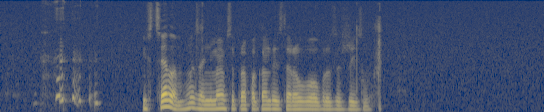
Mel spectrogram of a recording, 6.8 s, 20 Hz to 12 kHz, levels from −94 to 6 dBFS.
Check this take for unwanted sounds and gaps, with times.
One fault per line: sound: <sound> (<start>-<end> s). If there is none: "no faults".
sound: laugh (0.4-1.3 s)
